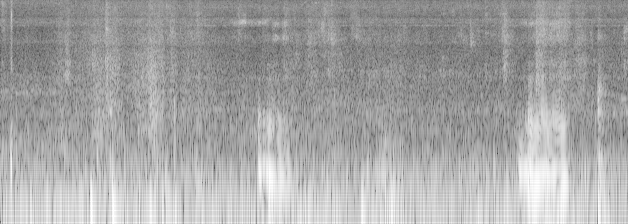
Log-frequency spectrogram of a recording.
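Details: Chihuahua snoring while buried in a jacket: two soft, short, low buzzing snores about four seconds apart over a quiet, hissy room background.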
